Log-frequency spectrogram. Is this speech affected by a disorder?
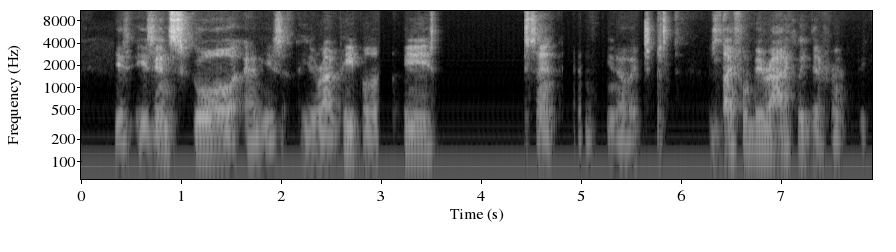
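Yes: cleft lip and palate; from birth.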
